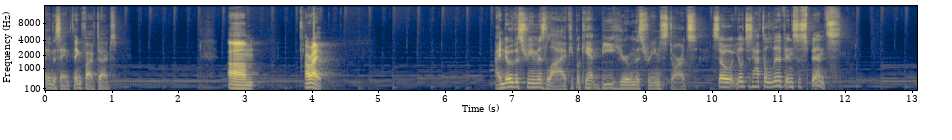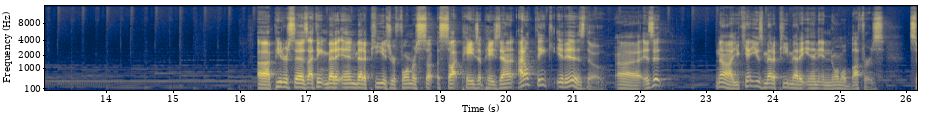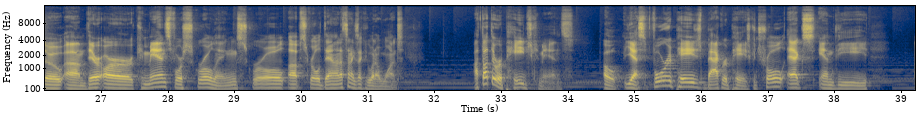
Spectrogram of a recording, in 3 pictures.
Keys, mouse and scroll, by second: 4.7-5.0 scroll down 3, 5.5 scroll up 1, 6.2 click, 23.9 ctrl+g, 28.4 alt+x, 28.5-30.0 typing, 30.4 Down, 31.8 ctrl+g, 32.4 alt+x, 32.4-33.4 typing, 35.1 ctrl+Down, 36.2 ctrl+n.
